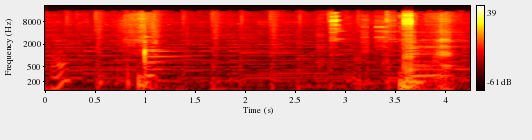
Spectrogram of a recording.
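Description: Background music with a steady low beat, over two louder scraping knocks from hands working dry sandy soil around tin cans: one about a second in and a stronger one near the end.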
